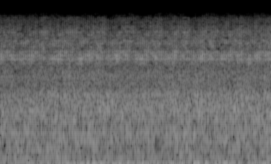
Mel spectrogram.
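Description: Wind rushing over the microphone with tyre noise from a Lyric Graffiti e-bike rolling along a paved street, plus a faint steady hum.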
